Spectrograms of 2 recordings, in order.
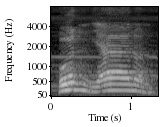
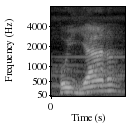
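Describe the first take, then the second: First: The first n sound is clearly pronounced before the y. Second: The first n sound is merged into the y. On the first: The speaker calls it right. "ini nun sukun bertemu dengan ya" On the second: The speaker calls it wrong. "Buyanun ini tidak boleh"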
